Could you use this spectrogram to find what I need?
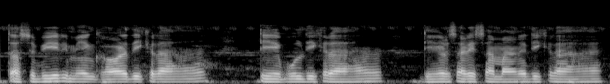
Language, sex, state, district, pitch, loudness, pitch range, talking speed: Hindi, male, Bihar, Patna, 125 Hz, -18 LUFS, 125-135 Hz, 155 wpm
